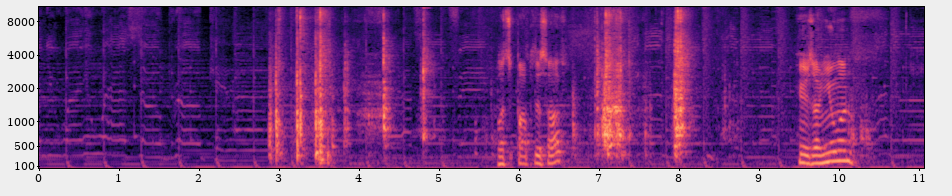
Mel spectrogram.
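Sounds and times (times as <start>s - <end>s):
quiet background music: 0.0s - 11.0s
plastic knocks and clatters: 2.9s - 5.0s.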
